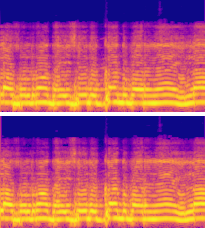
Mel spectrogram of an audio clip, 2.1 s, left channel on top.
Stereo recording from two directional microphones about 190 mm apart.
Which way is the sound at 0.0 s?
50° left (ahead or behind).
